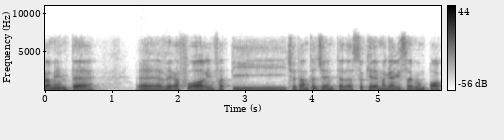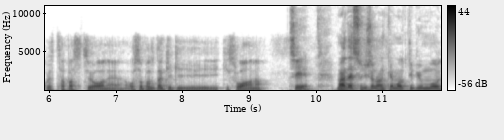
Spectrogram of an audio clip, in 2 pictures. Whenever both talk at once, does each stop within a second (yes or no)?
yes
